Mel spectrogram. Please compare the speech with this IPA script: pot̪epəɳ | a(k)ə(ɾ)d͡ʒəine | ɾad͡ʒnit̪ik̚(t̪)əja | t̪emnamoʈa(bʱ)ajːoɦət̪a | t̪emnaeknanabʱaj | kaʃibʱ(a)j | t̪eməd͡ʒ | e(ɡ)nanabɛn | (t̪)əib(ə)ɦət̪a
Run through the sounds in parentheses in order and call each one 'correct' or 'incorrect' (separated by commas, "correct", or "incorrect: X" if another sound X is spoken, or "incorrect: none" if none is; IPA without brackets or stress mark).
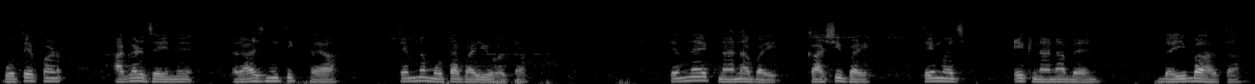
incorrect: ɡ, incorrect: ɭ, incorrect: t̪ʰ, correct, correct, incorrect: k, incorrect: d̪, incorrect: a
